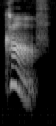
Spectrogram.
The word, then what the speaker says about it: calf: With L, you just need to learn the exceptions. Some of the most common ones are calf, half, chalk, talk, walk, balm, calm, palm.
